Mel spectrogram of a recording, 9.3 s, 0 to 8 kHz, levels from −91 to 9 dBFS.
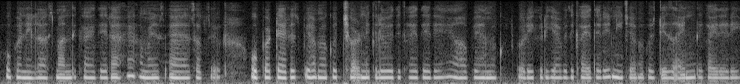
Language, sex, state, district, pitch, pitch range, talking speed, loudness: Hindi, female, Jharkhand, Sahebganj, 235 Hz, 230-240 Hz, 245 wpm, -19 LUFS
